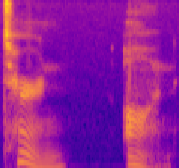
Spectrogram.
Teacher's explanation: It is very hard to stop the N and then start the O. It takes a lot of energy.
